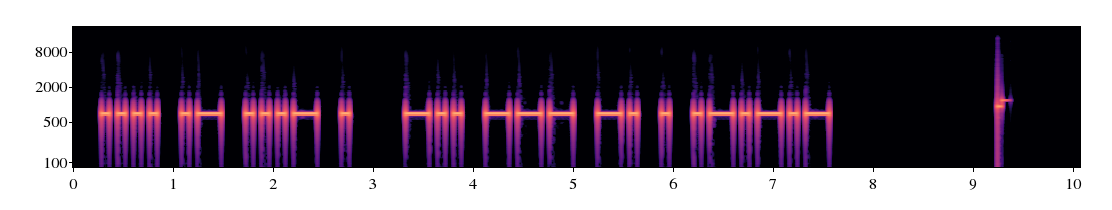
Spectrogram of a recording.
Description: Morse code, heard as a keyed tone, about 15 wpm, 700 Hz. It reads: HAVE DONE.
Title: Sentences from Top 1000 Words - Review Part 3 - 15wpm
